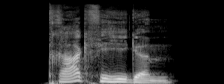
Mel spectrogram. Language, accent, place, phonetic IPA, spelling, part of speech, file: German, Germany, Berlin, [ˈtʁaːkˌfɛːɪɡəm], tragfähigem, adjective, De-tragfähigem.ogg
- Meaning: strong dative masculine/neuter singular of tragfähig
